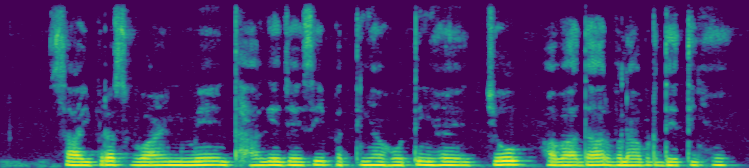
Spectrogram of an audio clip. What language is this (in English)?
Hindi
